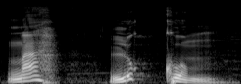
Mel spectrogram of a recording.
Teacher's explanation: bacaannya nah lukum cara membacanya atau dibacanya nah look Um ya jadi kapnya bertasydid karena lebur masuk ke huruf Kaf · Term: idgham mutaqaribain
